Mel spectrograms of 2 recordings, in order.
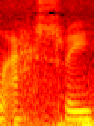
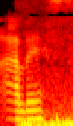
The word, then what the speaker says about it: Ashley: got considerably worse and it is Storm Ashley not storm Alice I stand corrected from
